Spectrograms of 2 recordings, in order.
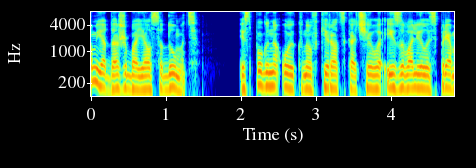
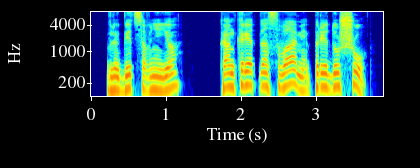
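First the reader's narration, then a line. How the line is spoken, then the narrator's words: Growled. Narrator (Russian): рыкнул я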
